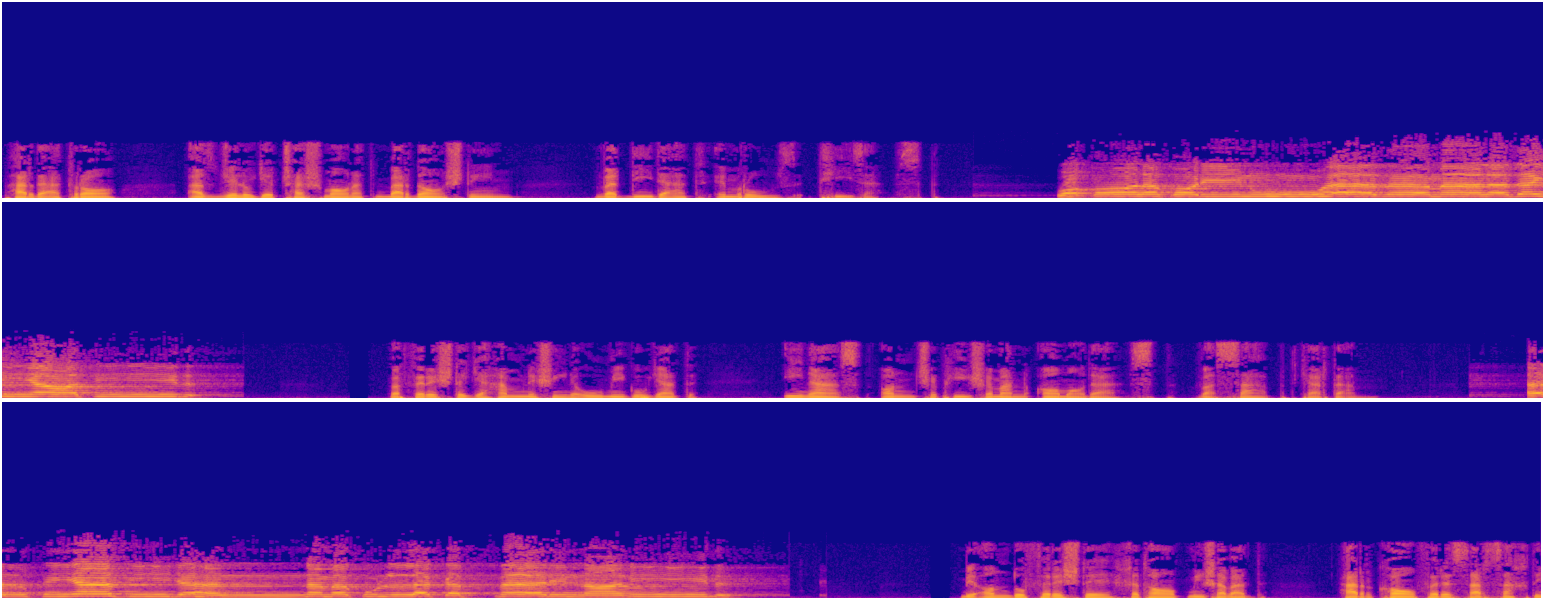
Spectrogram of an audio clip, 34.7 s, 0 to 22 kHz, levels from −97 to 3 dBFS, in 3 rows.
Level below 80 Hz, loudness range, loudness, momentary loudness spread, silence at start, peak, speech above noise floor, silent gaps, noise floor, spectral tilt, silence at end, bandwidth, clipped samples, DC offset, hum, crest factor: -42 dBFS; 7 LU; -21 LUFS; 13 LU; 0 s; -4 dBFS; 49 dB; 14.21-14.25 s, 30.11-30.17 s; -69 dBFS; -5 dB/octave; 0 s; 7.2 kHz; under 0.1%; under 0.1%; none; 18 dB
